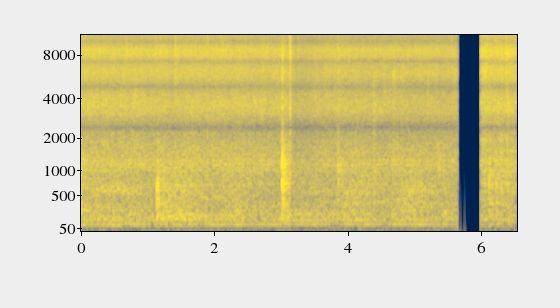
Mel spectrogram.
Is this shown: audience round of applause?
no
